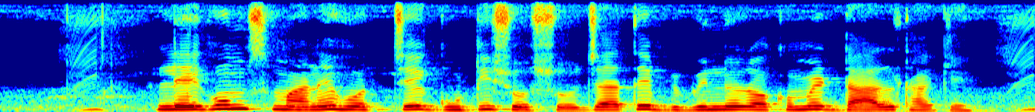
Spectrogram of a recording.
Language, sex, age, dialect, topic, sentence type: Bengali, female, 18-24, Standard Colloquial, agriculture, statement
